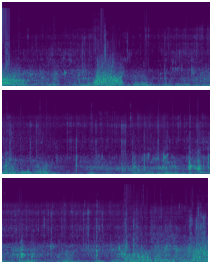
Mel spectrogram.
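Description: Muffled underwater sloshing and rumble of moving water picked up by a camera held underwater, swelling louder about two seconds in and again near the end.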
